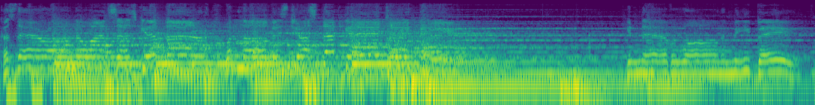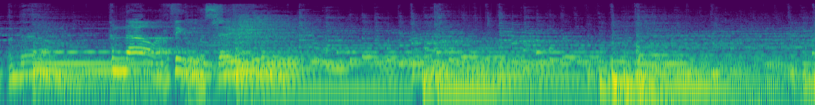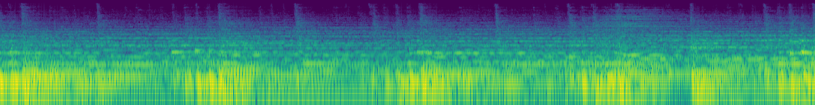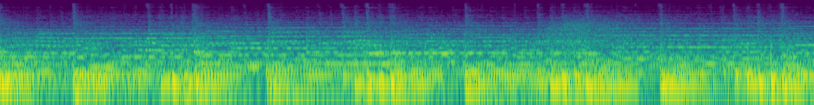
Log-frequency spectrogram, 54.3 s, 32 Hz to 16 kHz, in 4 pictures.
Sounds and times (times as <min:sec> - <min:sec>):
Music: 0:00.0 - 0:54.3.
